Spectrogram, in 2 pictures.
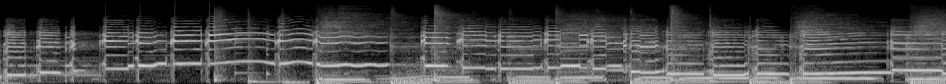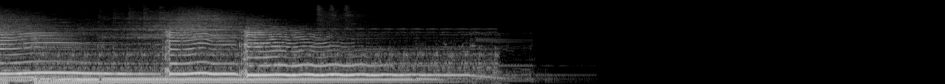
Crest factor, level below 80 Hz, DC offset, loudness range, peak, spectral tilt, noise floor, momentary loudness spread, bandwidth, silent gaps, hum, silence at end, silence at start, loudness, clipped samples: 16 dB; -34 dBFS; under 0.1%; 7 LU; -2 dBFS; -5 dB/octave; -88 dBFS; 6 LU; 17 kHz; none; none; 4.4 s; 0 s; -16 LUFS; under 0.1%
